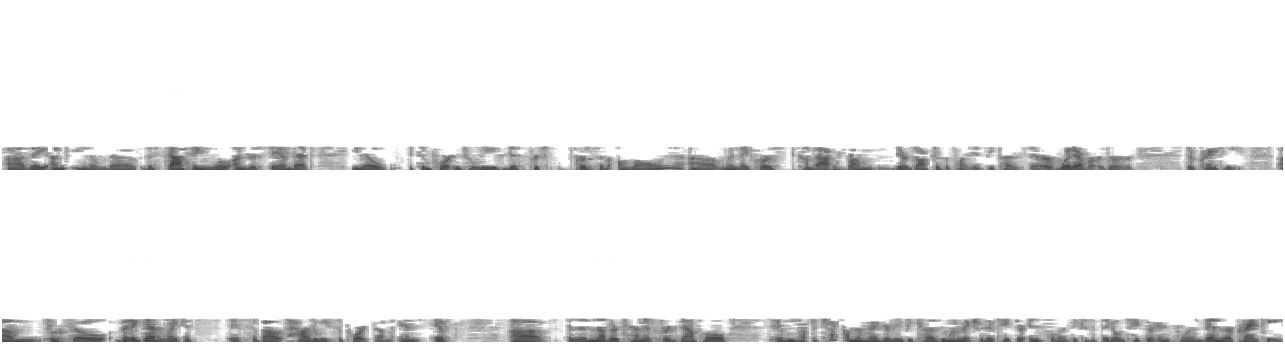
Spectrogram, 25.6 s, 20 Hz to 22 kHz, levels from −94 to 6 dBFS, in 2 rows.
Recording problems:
garbled, watery; badly; nothing above 3 kHz

